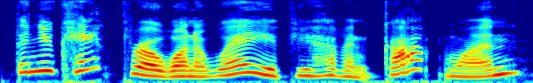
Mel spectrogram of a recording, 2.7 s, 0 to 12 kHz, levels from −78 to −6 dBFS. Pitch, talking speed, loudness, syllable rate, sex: 260 Hz, 245 wpm, -19 LUFS, 6.0 syllables/s, female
